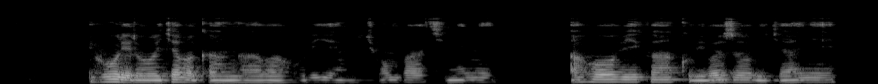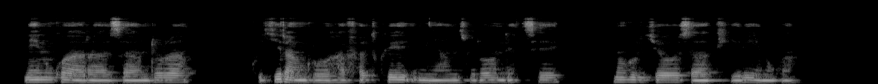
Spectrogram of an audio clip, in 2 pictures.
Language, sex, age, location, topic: Kinyarwanda, male, 25-35, Huye, health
